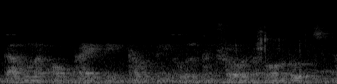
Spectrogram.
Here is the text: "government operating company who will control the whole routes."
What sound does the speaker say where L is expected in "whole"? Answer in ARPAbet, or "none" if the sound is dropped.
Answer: N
